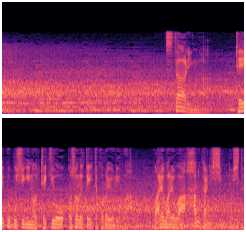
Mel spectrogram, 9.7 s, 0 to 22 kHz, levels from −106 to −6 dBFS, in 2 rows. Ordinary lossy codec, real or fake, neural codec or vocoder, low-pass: none; real; none; 7.2 kHz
